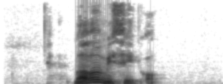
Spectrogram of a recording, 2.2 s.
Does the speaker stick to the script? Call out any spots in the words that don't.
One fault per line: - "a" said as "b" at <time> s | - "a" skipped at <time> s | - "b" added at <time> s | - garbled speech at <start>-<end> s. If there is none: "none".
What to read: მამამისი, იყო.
none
